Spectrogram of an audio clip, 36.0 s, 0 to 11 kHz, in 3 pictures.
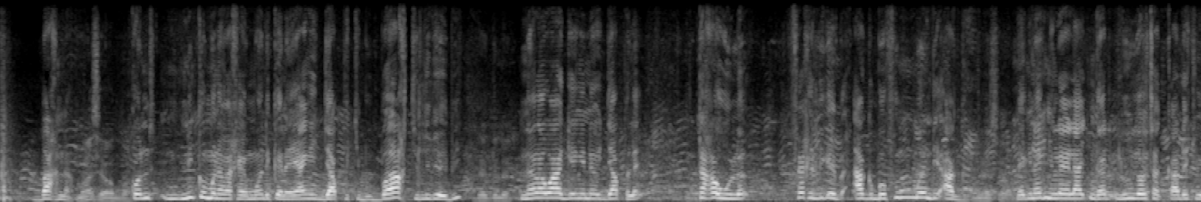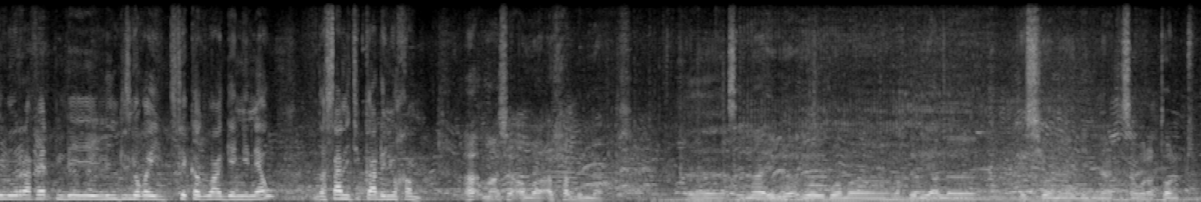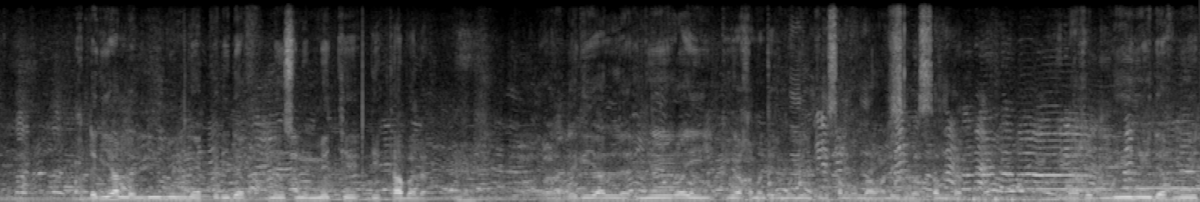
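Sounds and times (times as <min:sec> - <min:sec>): background voices chattering: 0:00.0 - 0:36.0
man talking: 0:18.8 - 0:33.8, 0:34.6 - 0:36.0.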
